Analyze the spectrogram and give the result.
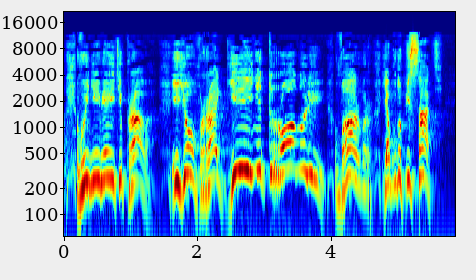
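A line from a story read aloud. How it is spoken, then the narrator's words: Agitated flustered shouting. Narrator (Russian): Учитель волновался, поэтому не мог найти сильные, убедительные слова, только кричал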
